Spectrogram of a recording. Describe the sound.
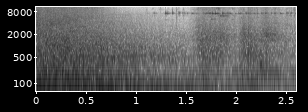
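Gunfire aimed at a guard robot: a loud, dense burst of shots that fades, then swells again briefly before dying away.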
